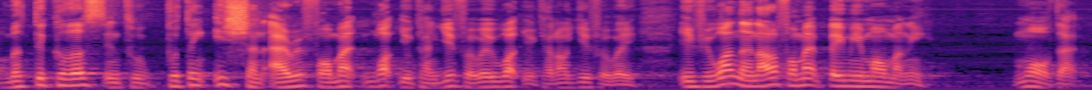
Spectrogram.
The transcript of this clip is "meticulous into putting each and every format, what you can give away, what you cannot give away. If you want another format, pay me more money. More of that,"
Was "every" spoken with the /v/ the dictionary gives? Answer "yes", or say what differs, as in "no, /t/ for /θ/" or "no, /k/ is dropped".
no, /v/ is dropped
